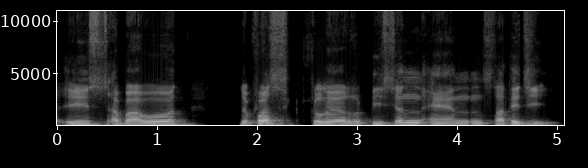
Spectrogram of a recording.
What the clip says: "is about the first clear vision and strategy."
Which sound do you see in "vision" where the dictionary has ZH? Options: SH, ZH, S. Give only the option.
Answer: S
